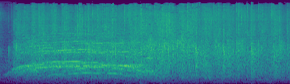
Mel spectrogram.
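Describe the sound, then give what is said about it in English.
An audience breaks into applause in answer to being asked who identifies as a feminist, a dense, steady wash of many hands clapping that starts abruptly and holds at an even level, with some cheering or whooping mixed in near the start. “Some of you clapped, and then some of you were like, ugh, we have to do it.”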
